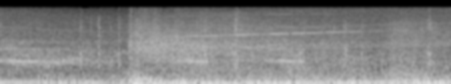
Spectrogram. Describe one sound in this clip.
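A racing game's speed boost whooshes loudly.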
